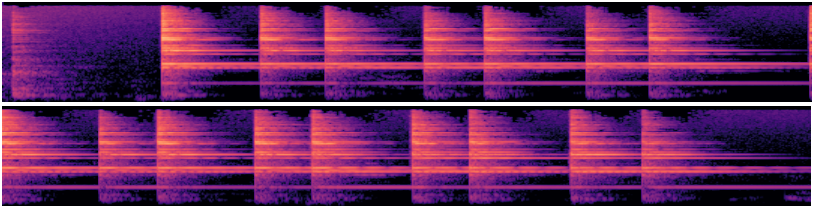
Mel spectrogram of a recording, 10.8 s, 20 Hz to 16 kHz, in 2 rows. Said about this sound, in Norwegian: Og klokka henger jo her. Den uh, må du jo nesten høre lyden på. Dette er jo ifra antakeligvis noe tidlig ifra, etter 1200.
